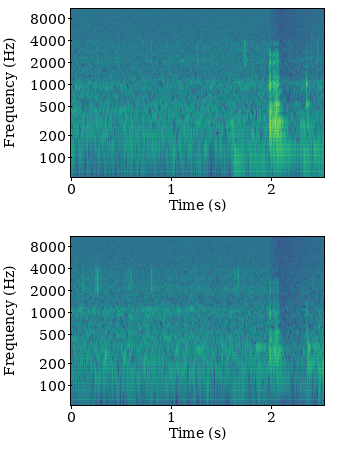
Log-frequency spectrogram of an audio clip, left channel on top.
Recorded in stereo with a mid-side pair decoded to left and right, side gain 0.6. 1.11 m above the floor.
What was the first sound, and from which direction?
Only background noise.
